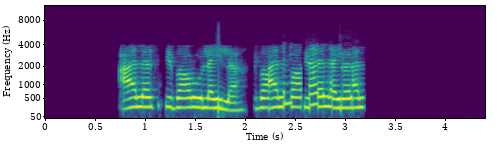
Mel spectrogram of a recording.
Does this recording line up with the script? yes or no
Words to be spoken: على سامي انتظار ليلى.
no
